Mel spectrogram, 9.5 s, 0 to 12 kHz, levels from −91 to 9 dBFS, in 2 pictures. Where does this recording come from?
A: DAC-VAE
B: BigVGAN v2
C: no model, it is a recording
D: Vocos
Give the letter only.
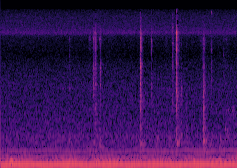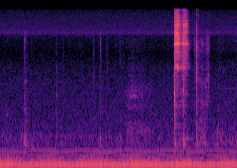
C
